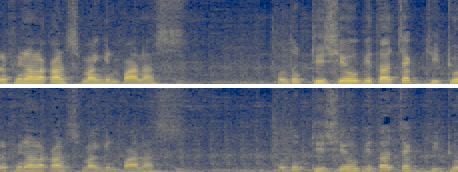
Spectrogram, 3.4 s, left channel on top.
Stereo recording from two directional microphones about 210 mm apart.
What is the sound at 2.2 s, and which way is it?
Speech, 55° left (ahead or behind).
